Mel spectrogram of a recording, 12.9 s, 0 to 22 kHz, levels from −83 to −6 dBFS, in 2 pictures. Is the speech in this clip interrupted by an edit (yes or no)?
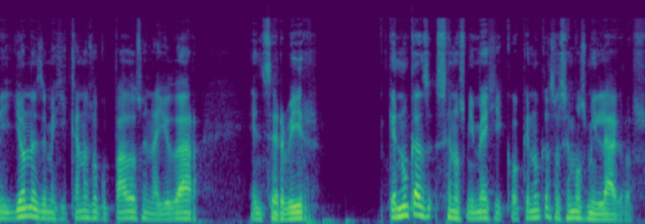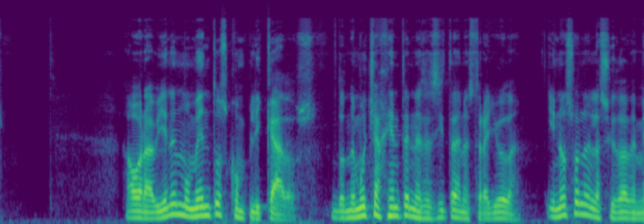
yes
